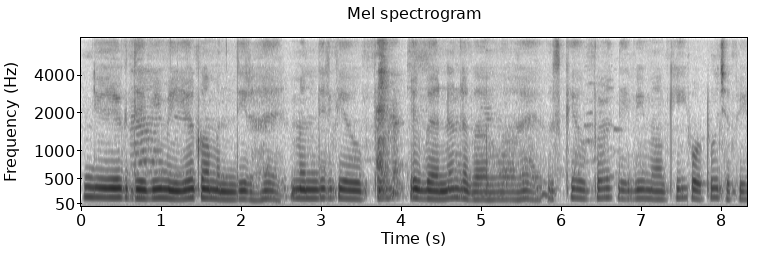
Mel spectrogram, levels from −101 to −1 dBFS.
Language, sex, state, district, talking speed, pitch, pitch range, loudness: Hindi, male, Uttar Pradesh, Hamirpur, 165 wpm, 150 Hz, 140-155 Hz, -28 LUFS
